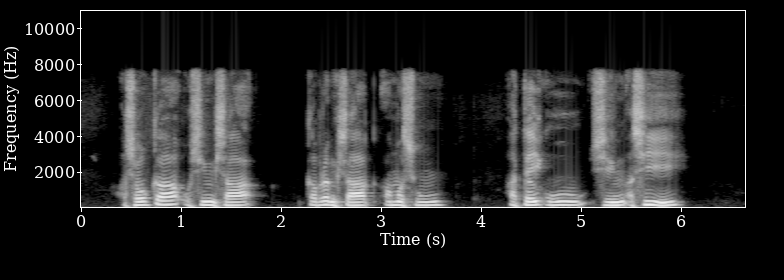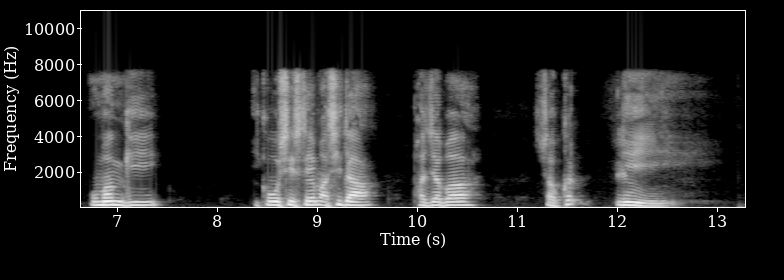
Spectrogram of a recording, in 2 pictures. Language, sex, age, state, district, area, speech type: Manipuri, male, 60+, Manipur, Churachandpur, rural, read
